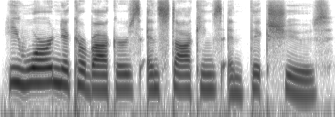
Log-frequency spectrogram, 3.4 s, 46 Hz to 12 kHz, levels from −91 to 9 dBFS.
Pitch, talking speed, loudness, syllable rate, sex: 180 Hz, 145 wpm, -18 LUFS, 3.8 syllables/s, female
